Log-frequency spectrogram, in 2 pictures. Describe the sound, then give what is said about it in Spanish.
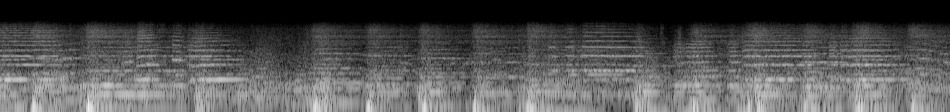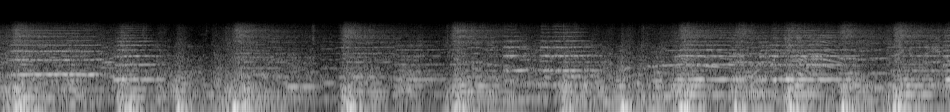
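The Pedro Morales de Lopera procession band plays loudly and continuously, with bright cornets holding sustained melodic notes over a steady, pounding drum beat, and no voices. “y ahora mismo la banda de Pedro Morales de Lopera toca tambor, las cornetas se llevan la boquilla a la boca, el director levanta los brazos y comienzan a tocar.”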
